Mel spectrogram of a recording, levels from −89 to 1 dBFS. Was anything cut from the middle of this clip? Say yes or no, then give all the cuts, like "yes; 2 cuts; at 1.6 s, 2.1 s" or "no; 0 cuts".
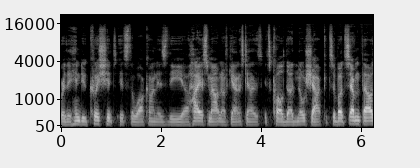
no; 0 cuts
